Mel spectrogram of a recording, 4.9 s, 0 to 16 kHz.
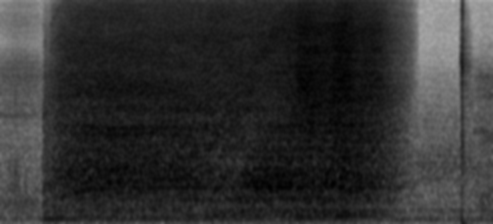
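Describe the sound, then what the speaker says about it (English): A Hoover vacuum cleaner with a simple attachment, used to suck up filings while refurbishing a Korg T1 keyboard, roars up abruptly, holds a steady loud whoosh for about four seconds, then cuts off, followed by a single sharp click. "Very simple Hoover attachment."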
